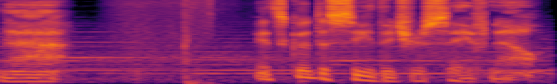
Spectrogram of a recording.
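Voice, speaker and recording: An actor playing a brash, hot-tempered young swordsman in an anime game dub, talking bluntly and gruffly. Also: sits low, sing-song, slow, over music, exaggerated voice. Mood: awkward, subdued.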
